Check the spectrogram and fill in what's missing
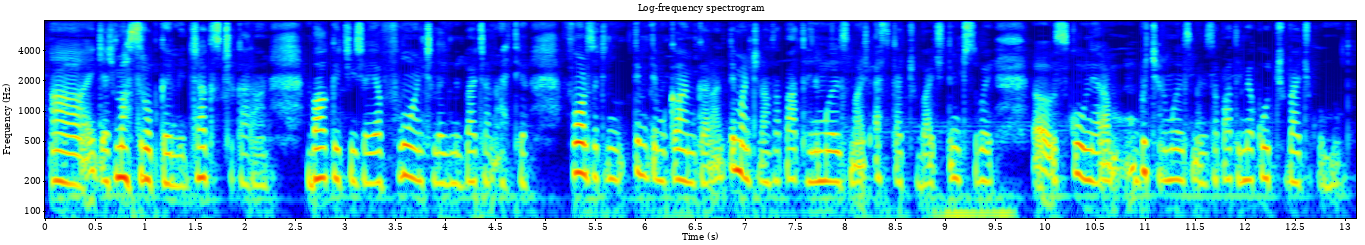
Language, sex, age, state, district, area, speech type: Kashmiri, female, 30-45, Jammu and Kashmir, Budgam, rural, spontaneous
